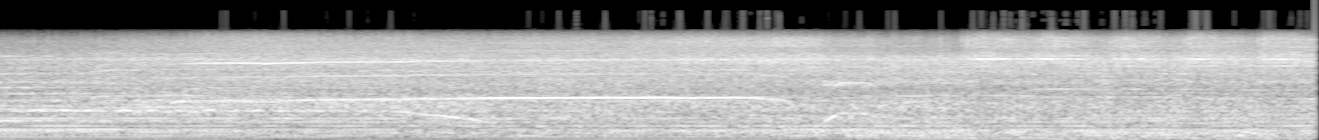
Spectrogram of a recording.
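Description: Live rock band, with electric guitars and drum kit, playing out the end of a song in a club, loud and steady, while the crowd cheers, shouts and whoops over it.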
